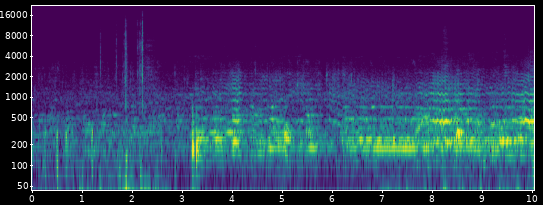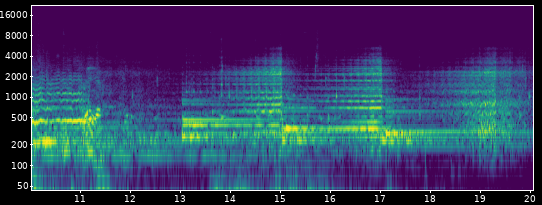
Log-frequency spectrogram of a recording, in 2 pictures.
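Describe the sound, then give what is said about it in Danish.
Flies buzzing loudly and continuously, several droning tones layered and shifting in pitch for about twenty seconds, with a slightly processed, distorted edge and no talking. “Hvorfor skabe et lydværk til fluer eller spille 10 minutter på en hjemmebygget violin?”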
